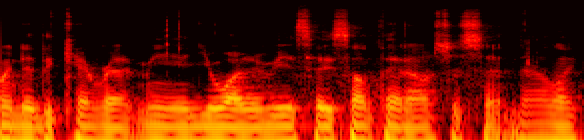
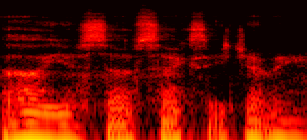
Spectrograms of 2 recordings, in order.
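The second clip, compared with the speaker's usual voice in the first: hushed, soft, sweet half-whispered murmur; 2 semitones higher, 6 dB quieter than usual. Retelling waiting in a cold parking lot with Deborah, imitating Deborah's sweet half-whisper. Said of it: "And Deborah whispers to me".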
